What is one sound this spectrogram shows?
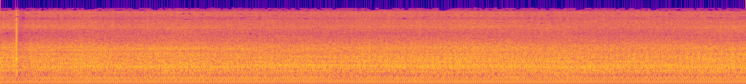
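A tractor engine chugs loudly and steadily up close.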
